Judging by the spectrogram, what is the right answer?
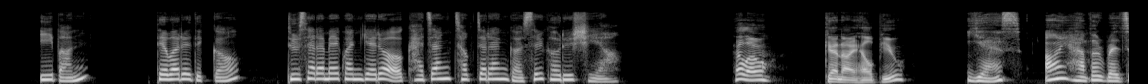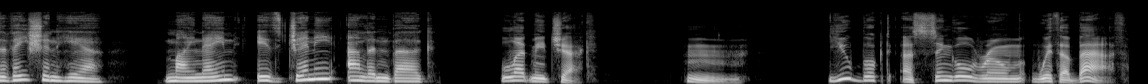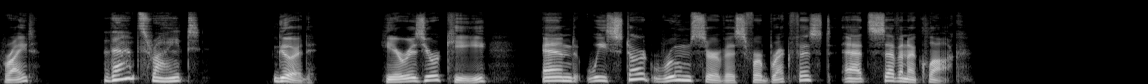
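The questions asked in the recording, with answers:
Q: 대화를 듣고 두 사람의 관계로 가장 적절한 것을 고르시오.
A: 호텔 직원 - 투숙객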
